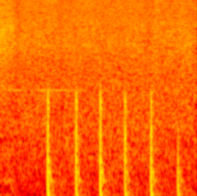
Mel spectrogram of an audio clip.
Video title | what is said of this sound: Entre ces murs : le jardin botanique de Besançon | il a la caractéristique d'avoir un tron creux quand on tape dessus, ça fait du bruit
